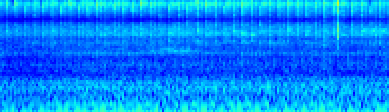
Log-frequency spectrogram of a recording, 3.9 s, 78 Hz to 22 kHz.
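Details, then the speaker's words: Rusty Opel Kadett, unrecorded service since 1994, just cold-started: steady, even low beat at quick fast idle on choke after a rev, no knocks or misses; runs nicely. "and then AO choke you have to give it a REV runs nicely"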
